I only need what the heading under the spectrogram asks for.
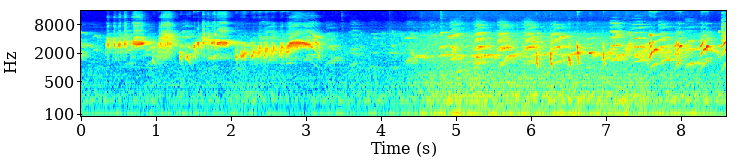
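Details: Newly arrived wild-caught Chinese hwamei, caged four days and said to want to breed, sings loud slurred whistles for three seconds, then a brief lull gives way to rapid, choppy chattering notes.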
